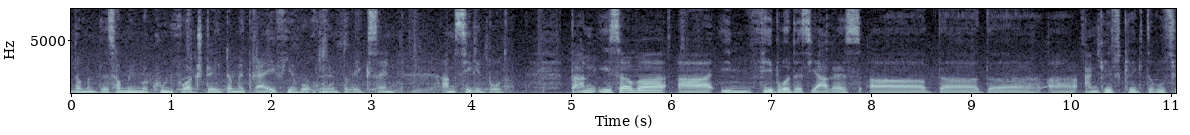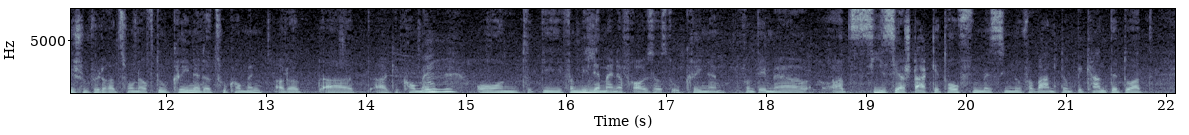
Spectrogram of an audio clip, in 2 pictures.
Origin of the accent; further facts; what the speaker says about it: Salzburg, Austria; Salzburg, meine Heimatstadt. Und einfach von der Heimatstadt, quasi von meiner eigenen Kindheitshaustür.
